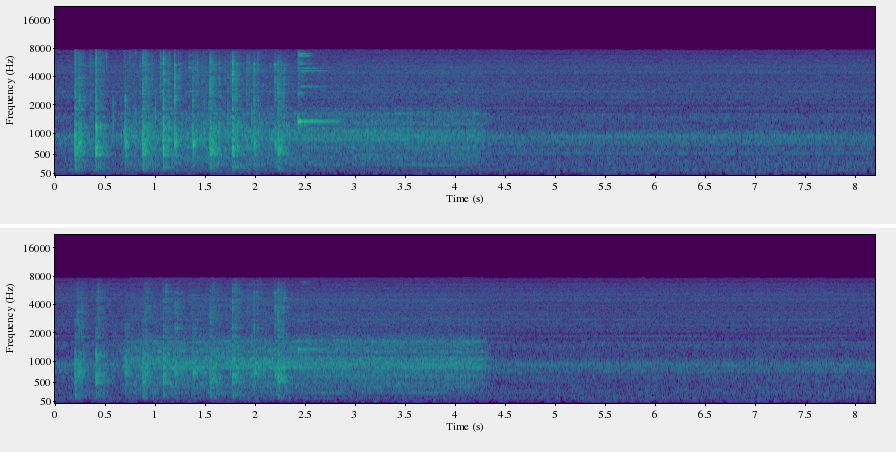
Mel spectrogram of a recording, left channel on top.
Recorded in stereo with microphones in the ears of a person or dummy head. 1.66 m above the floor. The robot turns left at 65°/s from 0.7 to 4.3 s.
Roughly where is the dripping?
Left.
